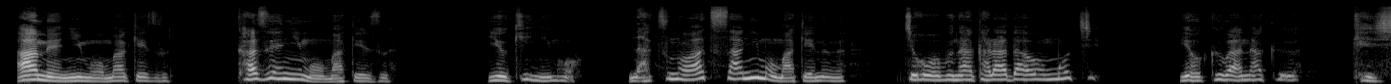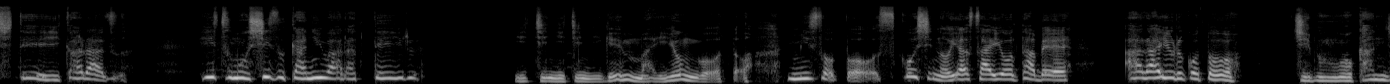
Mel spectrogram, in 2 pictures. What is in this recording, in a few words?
narration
